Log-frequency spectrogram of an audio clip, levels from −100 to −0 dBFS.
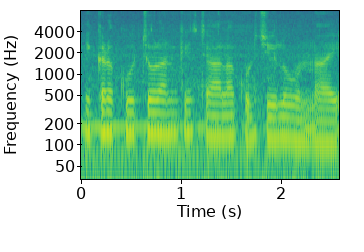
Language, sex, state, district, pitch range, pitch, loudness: Telugu, male, Telangana, Hyderabad, 125-145 Hz, 140 Hz, -16 LUFS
